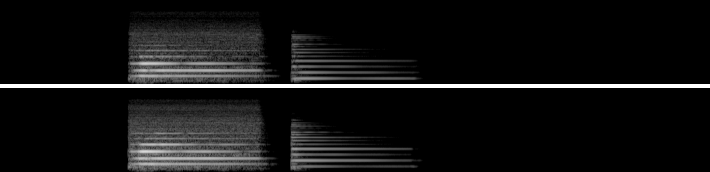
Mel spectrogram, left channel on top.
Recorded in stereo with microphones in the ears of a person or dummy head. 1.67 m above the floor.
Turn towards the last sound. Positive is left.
turn(degrees=-45)  # may be behind; listen again after turning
